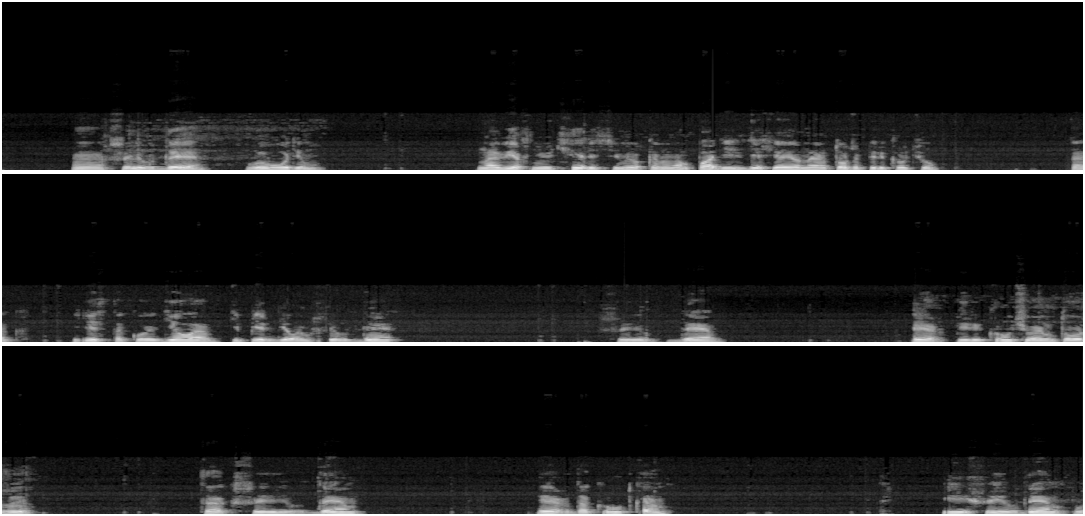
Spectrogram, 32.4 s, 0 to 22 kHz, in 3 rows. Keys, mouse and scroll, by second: 1.3 shift+d, 5.7 KP_7, 7.4 r, 10.2 g, 14.0 shift+d, 17.2 shift+d, 19.8 r, 21.9 g, 24.7 shift+d, 26.8 r, 29.0 g, 31.8 shift+d.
